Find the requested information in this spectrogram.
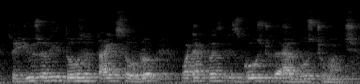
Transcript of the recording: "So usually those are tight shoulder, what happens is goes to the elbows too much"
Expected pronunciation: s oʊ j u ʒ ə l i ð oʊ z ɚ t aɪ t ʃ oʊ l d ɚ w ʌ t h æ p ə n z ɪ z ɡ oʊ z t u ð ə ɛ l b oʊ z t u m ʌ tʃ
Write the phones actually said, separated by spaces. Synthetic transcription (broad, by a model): s oʊ j u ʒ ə l i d oʊ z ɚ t aɪ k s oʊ d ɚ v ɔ t h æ p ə n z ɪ s ɡ oʊ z t u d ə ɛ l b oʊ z t u m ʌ tʃ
